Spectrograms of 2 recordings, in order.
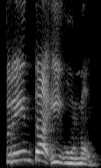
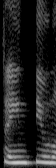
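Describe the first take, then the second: First: "Treinta y uno" with the full "ta" before "y"; correct full form. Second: "treinta y uno" squeezed into "trentiuno"; mistaken joined form. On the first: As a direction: sound all three words in "Treinta y uno". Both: Shown as a demonstration. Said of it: "It is not treinta y uno like the conjugation".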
